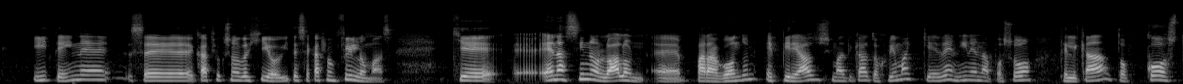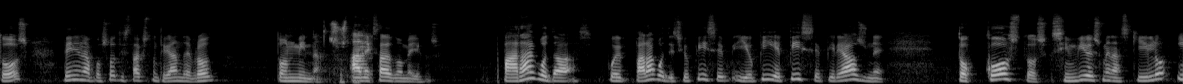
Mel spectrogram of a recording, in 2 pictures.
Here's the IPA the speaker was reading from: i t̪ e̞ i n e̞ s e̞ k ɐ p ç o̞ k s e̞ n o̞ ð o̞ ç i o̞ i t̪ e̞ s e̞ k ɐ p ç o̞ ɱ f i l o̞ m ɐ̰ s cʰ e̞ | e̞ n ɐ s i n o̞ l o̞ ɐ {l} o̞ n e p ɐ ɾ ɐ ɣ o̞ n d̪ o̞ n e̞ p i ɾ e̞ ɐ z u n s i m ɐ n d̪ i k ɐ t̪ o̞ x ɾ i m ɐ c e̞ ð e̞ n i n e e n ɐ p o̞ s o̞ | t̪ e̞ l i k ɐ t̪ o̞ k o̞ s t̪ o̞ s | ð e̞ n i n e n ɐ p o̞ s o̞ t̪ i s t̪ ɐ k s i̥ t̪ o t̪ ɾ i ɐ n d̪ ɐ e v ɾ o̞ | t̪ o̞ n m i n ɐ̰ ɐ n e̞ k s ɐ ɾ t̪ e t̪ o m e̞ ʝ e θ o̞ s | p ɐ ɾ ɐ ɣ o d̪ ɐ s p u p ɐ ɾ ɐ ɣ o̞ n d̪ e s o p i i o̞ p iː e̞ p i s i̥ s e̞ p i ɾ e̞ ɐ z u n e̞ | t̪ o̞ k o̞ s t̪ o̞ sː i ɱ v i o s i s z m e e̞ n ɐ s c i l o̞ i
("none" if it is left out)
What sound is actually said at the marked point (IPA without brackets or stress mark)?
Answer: l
